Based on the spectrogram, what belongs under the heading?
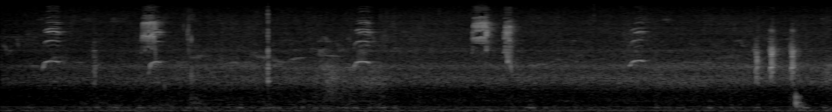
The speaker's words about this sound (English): I think Fieldfare is the bird. All right. And the bird is Fieldfare.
